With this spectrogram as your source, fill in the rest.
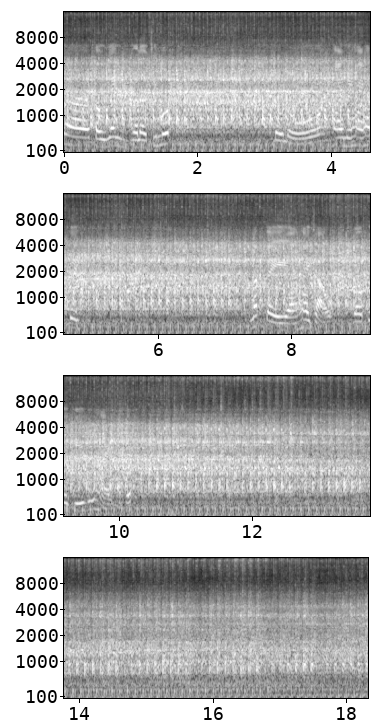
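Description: A diesel engine chugs loudly and steadily close by.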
